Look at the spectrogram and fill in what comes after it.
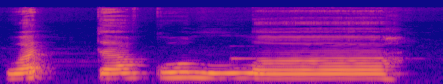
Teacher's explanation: lam dalam kalimah Allah itu, kita ni hendaklah menebalkan bunyi lam itu disebabkan ataupun oleh kerana huruf sebelumnya ada berbaris di atas ataupun berbaris di depan. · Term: lam tafkhim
